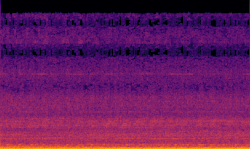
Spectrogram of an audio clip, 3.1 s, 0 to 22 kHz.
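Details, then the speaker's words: 1991 GMC truck hot after test drive following fuel filter change, recorded underneath near exhaust: deep even V8 idle burble, no leaks, misses or knocks; sounds good. "Look at this exhaust. I think it sounds pretty good to me."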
